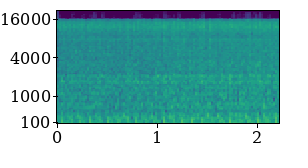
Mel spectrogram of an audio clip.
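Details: Honda Vario 110 with no electrics and battery not charging, new regulator; starter keeps churning fast and steady without a button press; starter relay inside the CDI shorted, starter bendix sticking, starter jumpered.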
